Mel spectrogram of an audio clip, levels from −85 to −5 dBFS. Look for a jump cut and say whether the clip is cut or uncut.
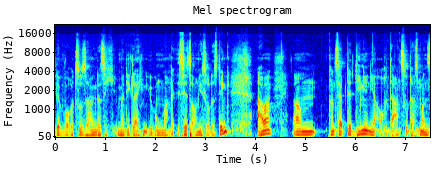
uncut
